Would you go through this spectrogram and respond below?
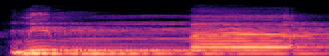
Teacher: ہا بنا کر کے پڑھتے ہیں۔ وَالْحِكْمَةَ وَعَلَّمَهُ مِمَّا يَشَاءُ، مِمَّا، میم کے اوپر تشدید ہے تو یہاں پر غنہ کر کے پڑھیں گے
